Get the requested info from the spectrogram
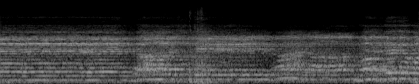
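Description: Male voices chanting a noha, a Shia lament for Imam Hussain, through a microphone and PA. The lead reciters hold long notes, breaking into a new phrase about a second and a half in.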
